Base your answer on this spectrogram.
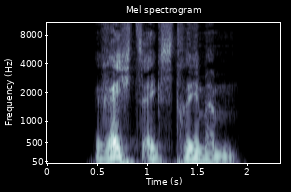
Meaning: strong dative masculine/neuter singular of rechtsextrem
- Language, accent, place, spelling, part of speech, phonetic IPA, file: German, Germany, Berlin, rechtsextremem, adjective, [ˈʁɛçt͡sʔɛksˌtʁeːməm], De-rechtsextremem.ogg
